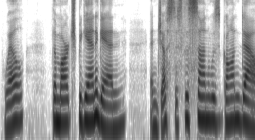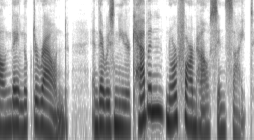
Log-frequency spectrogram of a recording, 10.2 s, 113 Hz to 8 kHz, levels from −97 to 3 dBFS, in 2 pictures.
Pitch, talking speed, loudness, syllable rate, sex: 185 Hz, 155 wpm, -18 LUFS, 4.0 syllables/s, female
